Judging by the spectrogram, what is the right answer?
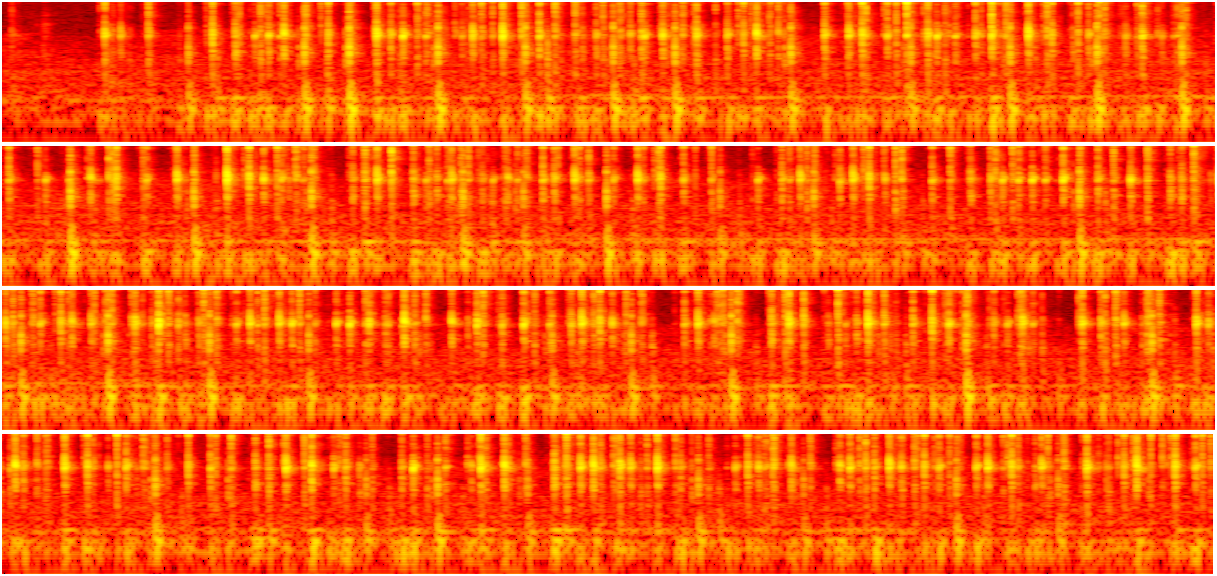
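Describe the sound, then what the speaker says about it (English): Rapid, continuous keystrokes from a custom purple K-pop-themed keyboard during a typing test, clattering steadily and close for the whole stretch with no talking. "It does sound like a keyboard."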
